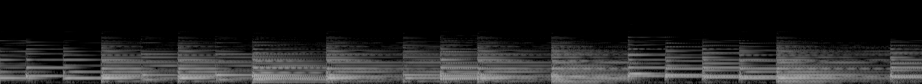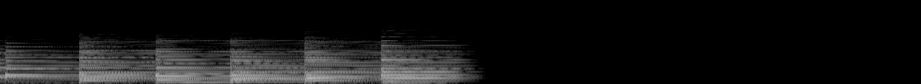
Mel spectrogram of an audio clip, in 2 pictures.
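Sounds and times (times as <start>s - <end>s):
piano: 0.0s - 14.1s.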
